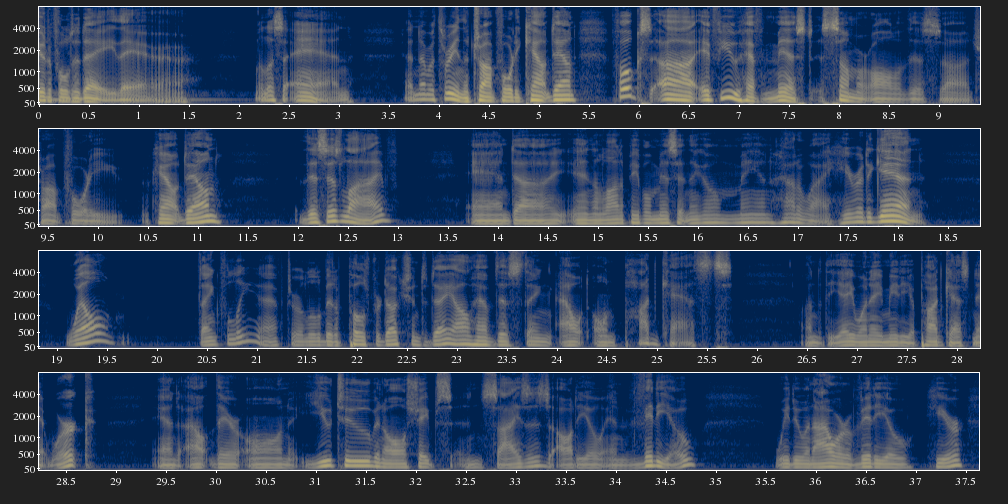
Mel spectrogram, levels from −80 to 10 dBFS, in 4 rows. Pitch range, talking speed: 95-130 Hz, 145 wpm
